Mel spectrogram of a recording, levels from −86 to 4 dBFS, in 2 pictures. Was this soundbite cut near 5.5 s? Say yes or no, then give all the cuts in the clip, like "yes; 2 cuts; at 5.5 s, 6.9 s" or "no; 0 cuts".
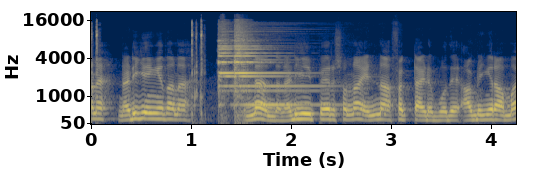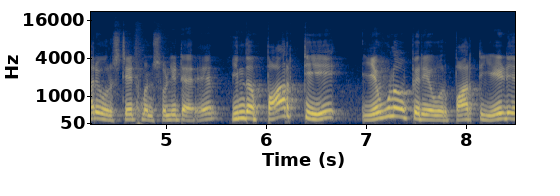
yes; 1 cut; at 5.5 s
